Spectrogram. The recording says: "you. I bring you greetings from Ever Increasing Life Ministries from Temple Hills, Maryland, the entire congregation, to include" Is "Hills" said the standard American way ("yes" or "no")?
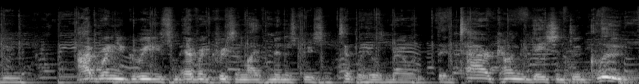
yes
